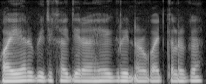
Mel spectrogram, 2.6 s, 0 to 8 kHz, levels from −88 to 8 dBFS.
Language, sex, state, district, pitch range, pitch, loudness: Hindi, male, Arunachal Pradesh, Papum Pare, 125-135 Hz, 130 Hz, -16 LUFS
